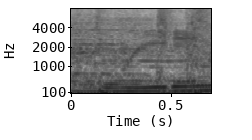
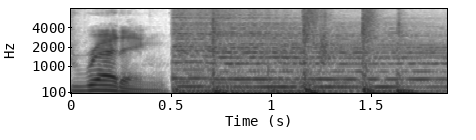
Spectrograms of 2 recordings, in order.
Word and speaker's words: Reading: You've been pronouncing it like reading your whole life. A lot of people do, but it's reading.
